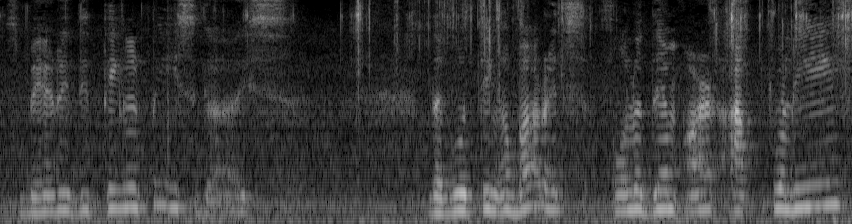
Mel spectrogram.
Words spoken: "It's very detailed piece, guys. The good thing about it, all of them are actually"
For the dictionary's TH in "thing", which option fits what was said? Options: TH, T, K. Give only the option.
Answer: T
